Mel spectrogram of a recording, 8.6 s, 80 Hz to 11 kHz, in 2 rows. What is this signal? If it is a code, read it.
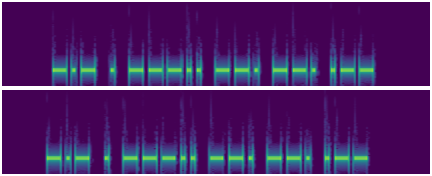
Morse code, heard as a keyed tone, about 25 wpm, 700 Hz. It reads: KE8GGW KE8GGW
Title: USA Call Signs - 6 Characters - Repeated 3x - 25wpm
